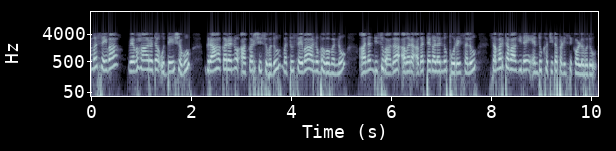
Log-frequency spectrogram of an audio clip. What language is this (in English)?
Kannada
